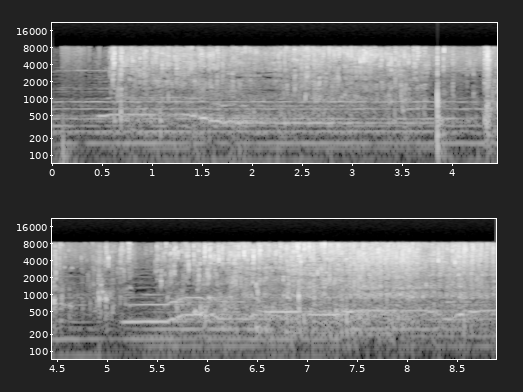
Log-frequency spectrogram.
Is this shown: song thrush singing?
no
